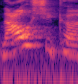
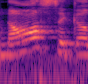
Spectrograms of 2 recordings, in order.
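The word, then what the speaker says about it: Nausicaä: So anyway, it's pronounced Nausicaa in the Valley of the Wind, not Nausicaa like all you normie Americans call it.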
